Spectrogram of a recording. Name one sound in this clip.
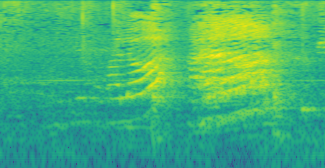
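A young girl reads out loud in a high voice.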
